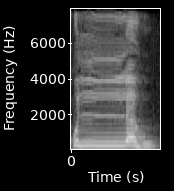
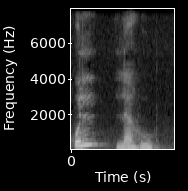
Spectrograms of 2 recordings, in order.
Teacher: اور لام پہ ٹکنا نہیں ہے، اس کو غنہ نہیں بنانا ہے. بعض لوگ کیا کرتے ہیں کلہو، یہ نہیں کرنا، اس کو جسٹ جماؤ دینا ہے، 2 لام ادا کرنے.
